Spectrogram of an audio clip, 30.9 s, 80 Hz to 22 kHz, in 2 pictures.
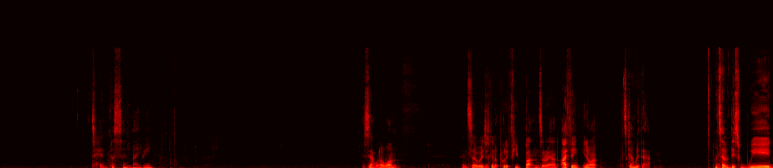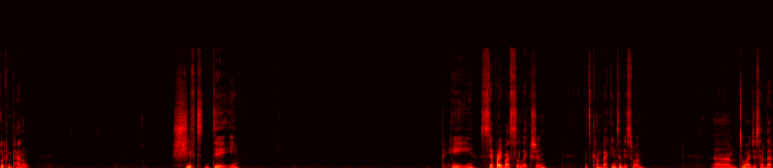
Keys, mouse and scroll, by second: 1.8-4.9 drag, 8.3 scroll up 2, 19.1 shift+d, 26.7 Tab, 27.0 right click, 27.5 Tab, 28.0 a, 29.1 Tab, 29.5 right click, 30.0 right click, 30.8 Tab.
